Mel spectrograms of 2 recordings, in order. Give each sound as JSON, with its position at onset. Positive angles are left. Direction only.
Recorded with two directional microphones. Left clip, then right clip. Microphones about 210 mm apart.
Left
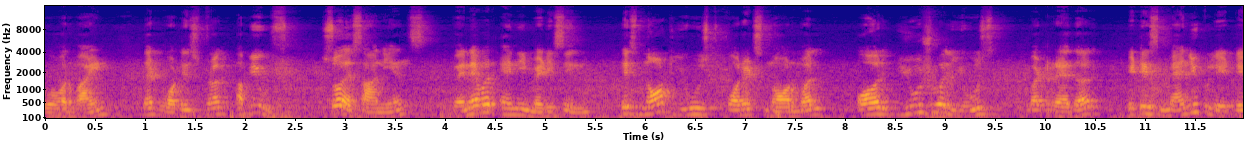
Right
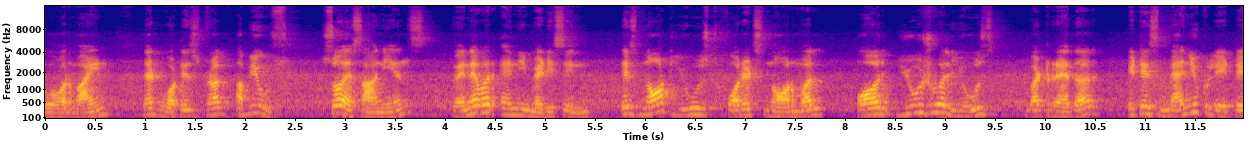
{"t": 0.2, "sound": "speech", "side_deg": -15}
